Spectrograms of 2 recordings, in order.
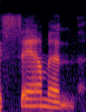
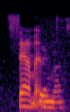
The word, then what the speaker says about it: salmon: and this word is the L is silent so we say salmon salmon yeah okay Andre a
